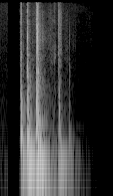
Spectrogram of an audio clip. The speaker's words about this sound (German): Nun schlug auch noch etwas dumpf gegen das Holz, als würde jemand seinen Körper dagegen werfen.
